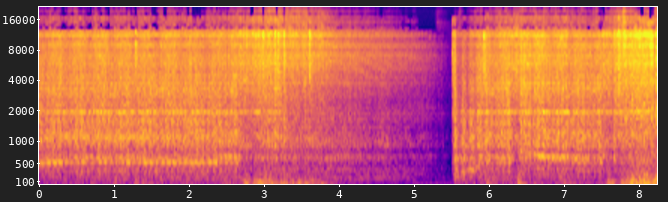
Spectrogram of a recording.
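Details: 1972 Chevy K10 4x4 with a 350, sat 20+ years, fed fuel by hand; it catches, runs ragged, sags and nearly dies; owner thinks he flooded it and suspects a carburetor problem causing over-fuelling; rough running, will not idle.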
